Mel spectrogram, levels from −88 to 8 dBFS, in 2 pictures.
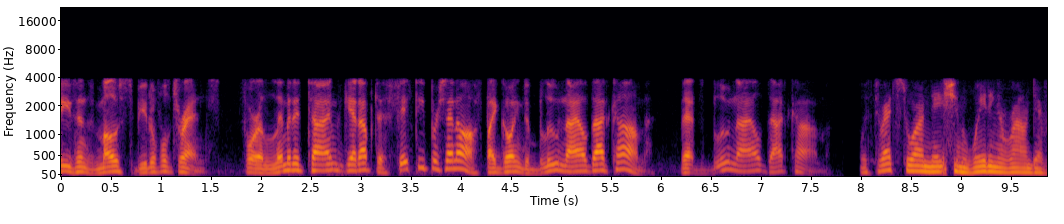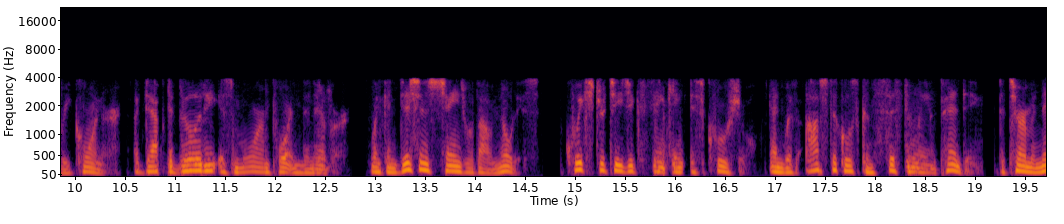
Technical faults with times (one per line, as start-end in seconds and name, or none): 2.66-2.86 AMR bit errors
6.29-8.46 sudden gain jump
8.78-9.04 AMR bit errors
10.78-11.42 AMR bit errors
12.40-12.62 AMR bit errors
15.76-16.04 AMR bit errors
18.22-18.65 AMR bit errors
